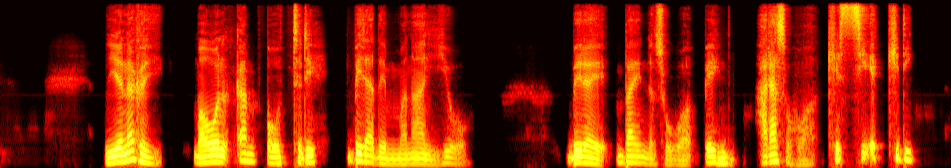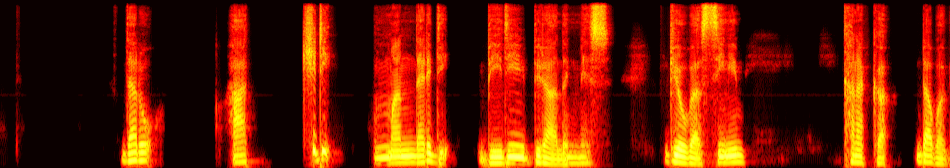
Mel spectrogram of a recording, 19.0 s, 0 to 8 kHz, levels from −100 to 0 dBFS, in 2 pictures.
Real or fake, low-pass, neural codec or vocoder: fake; 7.2 kHz; codec, 16 kHz, 0.5 kbps, X-Codec, HuBERT features, trained on LibriSpeech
